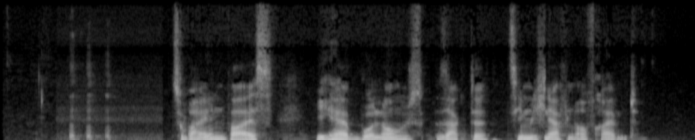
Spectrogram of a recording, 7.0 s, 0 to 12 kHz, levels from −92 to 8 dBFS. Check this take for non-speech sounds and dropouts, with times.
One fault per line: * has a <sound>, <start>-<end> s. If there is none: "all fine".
* has a laugh, 0.7-1.2 s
